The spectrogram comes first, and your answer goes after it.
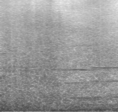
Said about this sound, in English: They're shooting us out of a railgun.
